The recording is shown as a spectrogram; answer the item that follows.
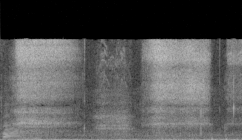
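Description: Wind buffeting the microphone: a loud, unsteady low rumble with a hiss above it.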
